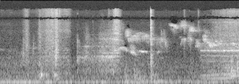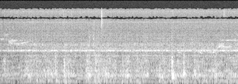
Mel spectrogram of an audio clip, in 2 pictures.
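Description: A washing machine drum turns with a low hum.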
